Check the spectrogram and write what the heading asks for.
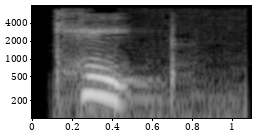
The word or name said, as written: keap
